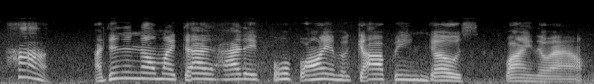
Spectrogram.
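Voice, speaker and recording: A woman's voice: on the high side, lively intonation, takes it slowly, bright, forceful tone, exaggerated voice. A woman voicing a curious, earnest young female pony in a cartoon comic read-along. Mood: amazed, curious. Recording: dull lo-fi mic, faint noise.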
